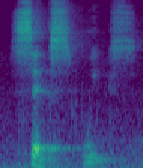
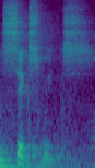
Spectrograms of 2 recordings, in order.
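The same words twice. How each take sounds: First: Six weeks said low and soft, spaced out; six, pause, weeks, dropped for effect; emphatic repeat of six weeks. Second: Said in the usual way. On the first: Real, not acted. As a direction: let six weeks land quietly.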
